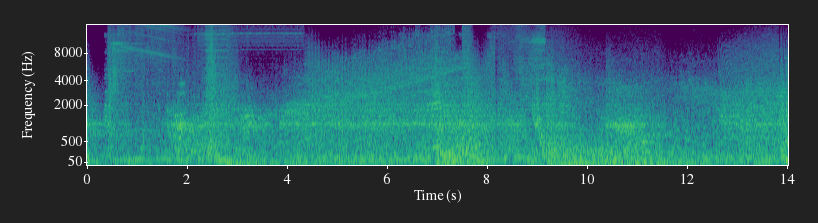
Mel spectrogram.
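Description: Magical blasts whoosh and rumble through a video game battle.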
